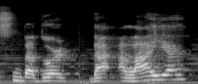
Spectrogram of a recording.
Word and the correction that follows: Alia: Falei certo, Marco? – Falou errado. É Alia.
